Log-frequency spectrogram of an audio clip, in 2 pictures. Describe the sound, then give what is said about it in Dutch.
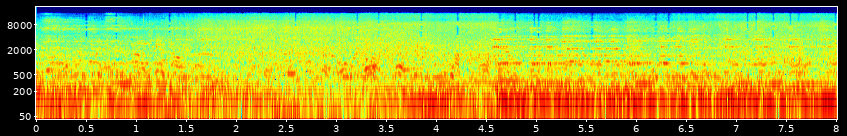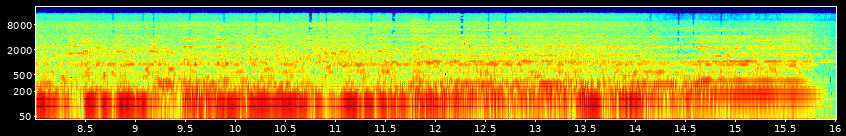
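Water from a restored fountain in the park at the Bataafse Kamp in Hengelo splashes steadily and loudly, a continuous rushing spray that never lets up, with murmuring voices of people mixed in underneath. “Ja, ja niet, eh, van het water ook nog uiteraard ook van de mensen die, die allemaal genieten hier.”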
